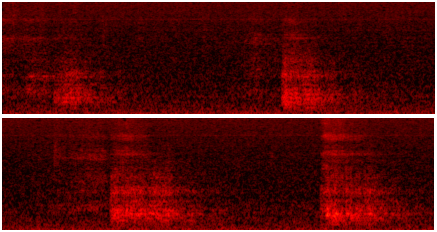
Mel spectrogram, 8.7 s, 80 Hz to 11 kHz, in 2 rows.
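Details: Young female Welsh Corgi, adopted at 4 months old, snoring: four noisy, snorting breaths over about nine seconds, irregularly spaced, with steady background hiss.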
